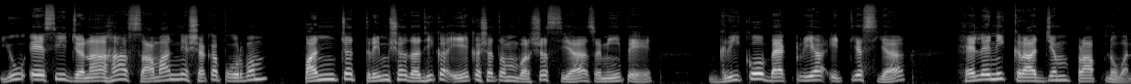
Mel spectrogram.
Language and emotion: Sanskrit, neutral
